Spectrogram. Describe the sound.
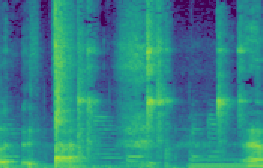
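A beer bottle cap pops off with a sharp metallic snap and a brief ringing tone, followed by faint glassy clinks while people murmur and talk quietly.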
